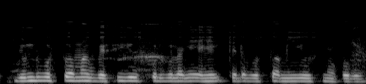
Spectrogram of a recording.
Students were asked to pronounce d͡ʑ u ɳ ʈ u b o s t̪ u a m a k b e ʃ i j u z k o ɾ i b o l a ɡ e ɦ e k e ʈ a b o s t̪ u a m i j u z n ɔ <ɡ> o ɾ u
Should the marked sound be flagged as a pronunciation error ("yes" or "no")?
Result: yes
